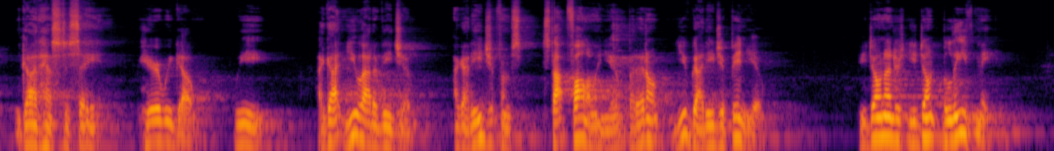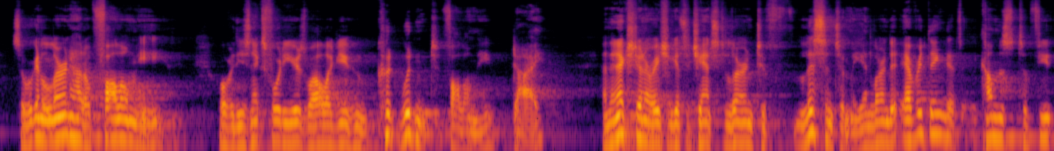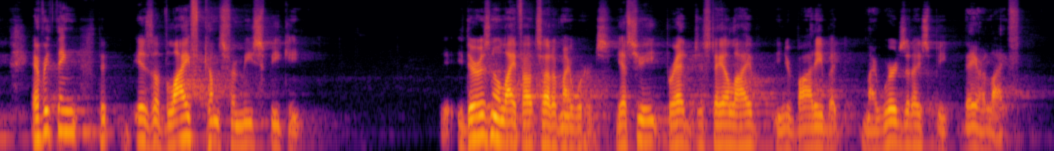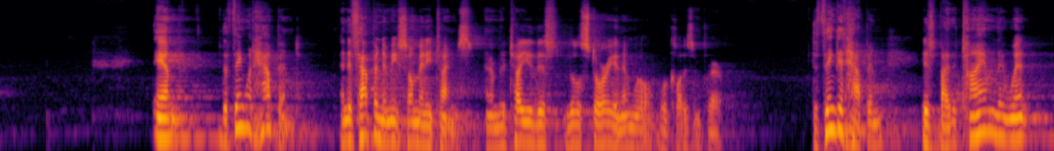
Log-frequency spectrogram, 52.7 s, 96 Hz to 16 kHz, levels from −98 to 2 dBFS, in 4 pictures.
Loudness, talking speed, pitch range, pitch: -26 LUFS, 180 wpm, 115-150 Hz, 130 Hz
